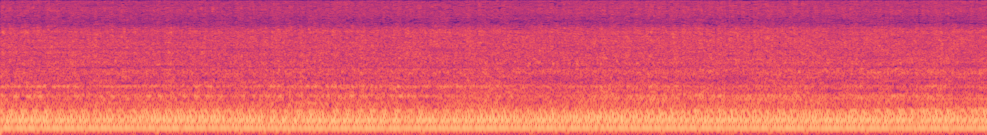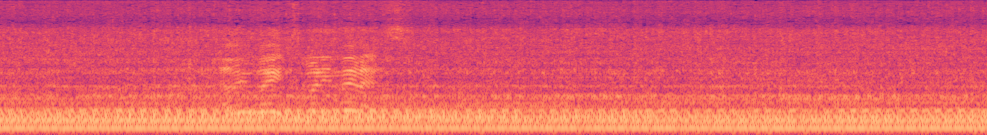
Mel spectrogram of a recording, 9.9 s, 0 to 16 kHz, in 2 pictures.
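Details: Ford F100 302 V8 with Comp 268H cam at fast break-in idle through open pipes: steady, even lope, no ticking or knock; normal running, though oil looks slightly milky.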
